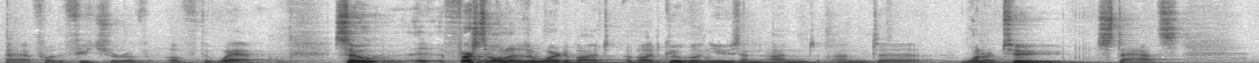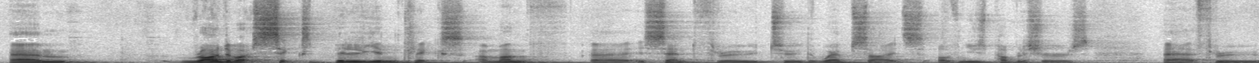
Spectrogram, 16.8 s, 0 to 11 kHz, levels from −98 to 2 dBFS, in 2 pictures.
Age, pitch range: 30-49, 105-120 Hz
